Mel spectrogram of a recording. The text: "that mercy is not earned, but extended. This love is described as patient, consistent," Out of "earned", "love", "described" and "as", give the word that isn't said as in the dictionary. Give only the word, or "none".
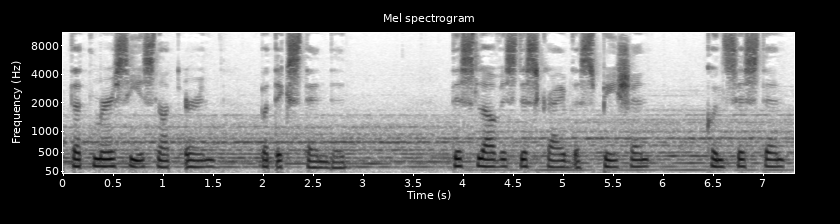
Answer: as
